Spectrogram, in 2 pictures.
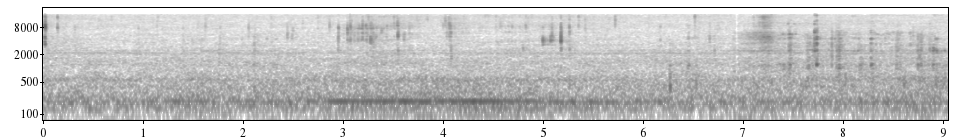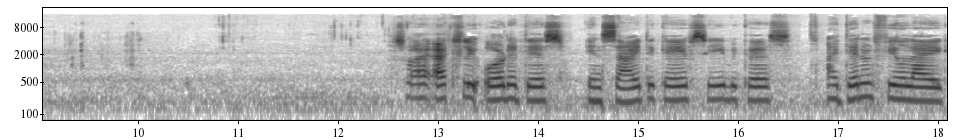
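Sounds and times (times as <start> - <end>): low steady hum: 0.0 - 18.0
wet chewing and crunching: 2.0 - 5.4, 6.4 - 10.2.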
